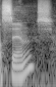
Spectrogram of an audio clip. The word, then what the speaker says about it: Sims: Sims. – And Sims is spelled S-Y-M-M-E-S. – S-I-M-S.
